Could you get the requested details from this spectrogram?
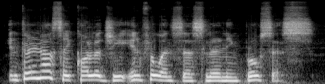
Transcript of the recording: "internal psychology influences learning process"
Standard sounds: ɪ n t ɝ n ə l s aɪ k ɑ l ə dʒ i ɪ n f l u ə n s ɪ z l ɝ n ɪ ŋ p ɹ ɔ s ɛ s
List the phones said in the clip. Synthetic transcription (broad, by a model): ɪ n t ɝ n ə l s aɪ k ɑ l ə dʒ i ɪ n f l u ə n s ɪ s l ɝ n ɪ ŋ p ɹ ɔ s ɛ s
